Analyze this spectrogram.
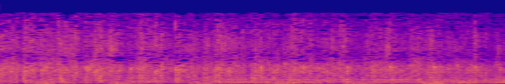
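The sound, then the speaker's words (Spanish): A bullfight crowd breaks into a sustained ovation for David, a dense, steady wash of many hands clapping at a constant loud level with no pauses. “Ovación a David, a palmas y aplauso porque la buena intención de estar ahí, ¿no?”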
